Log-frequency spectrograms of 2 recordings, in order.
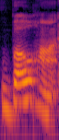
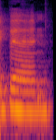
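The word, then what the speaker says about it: Bohn: child usa it's alice bohan and am i saying your last name correctly it's actually boon boon okay now then spell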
